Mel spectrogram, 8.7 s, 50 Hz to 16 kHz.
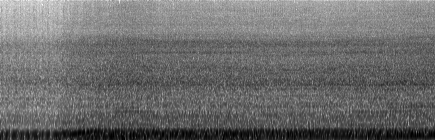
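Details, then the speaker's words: BMW S1000XR hot, held at steady revs, engine shown: light even mechanical ticking over exhaust hum; normal valvetrain noise, not cam failure, ticking reduced after switching to Castrol oil. "If your bike is ticking 3,000 to 4,000, you're good. That's normal, especially when it's hot. It's fine. Your bike's not broken."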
